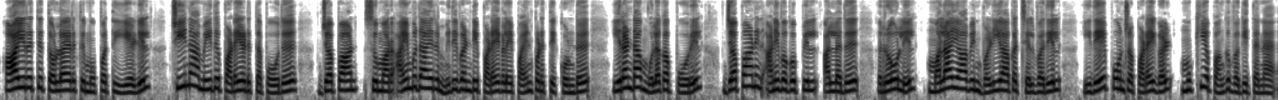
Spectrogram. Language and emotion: Tamil, neutral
